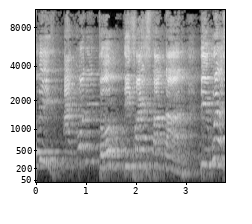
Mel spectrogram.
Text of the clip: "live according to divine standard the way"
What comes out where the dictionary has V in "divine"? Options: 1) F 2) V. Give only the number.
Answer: 1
